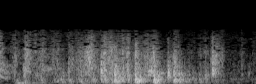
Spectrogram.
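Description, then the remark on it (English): A locked wooden door is battered and broken down: a run of heavy, loud thuds and splintering cracks, about five blows in irregular succession, with scraping and creaking between them. “Locked. We'll have to break it down.”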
